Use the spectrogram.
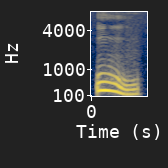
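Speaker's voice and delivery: long oo said by itself; an isolated, held-out oo; vowel demo. Shown as a demonstration. Teacher shows students how the symbol is pronounced, long oo. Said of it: "this is pronounced as oo".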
